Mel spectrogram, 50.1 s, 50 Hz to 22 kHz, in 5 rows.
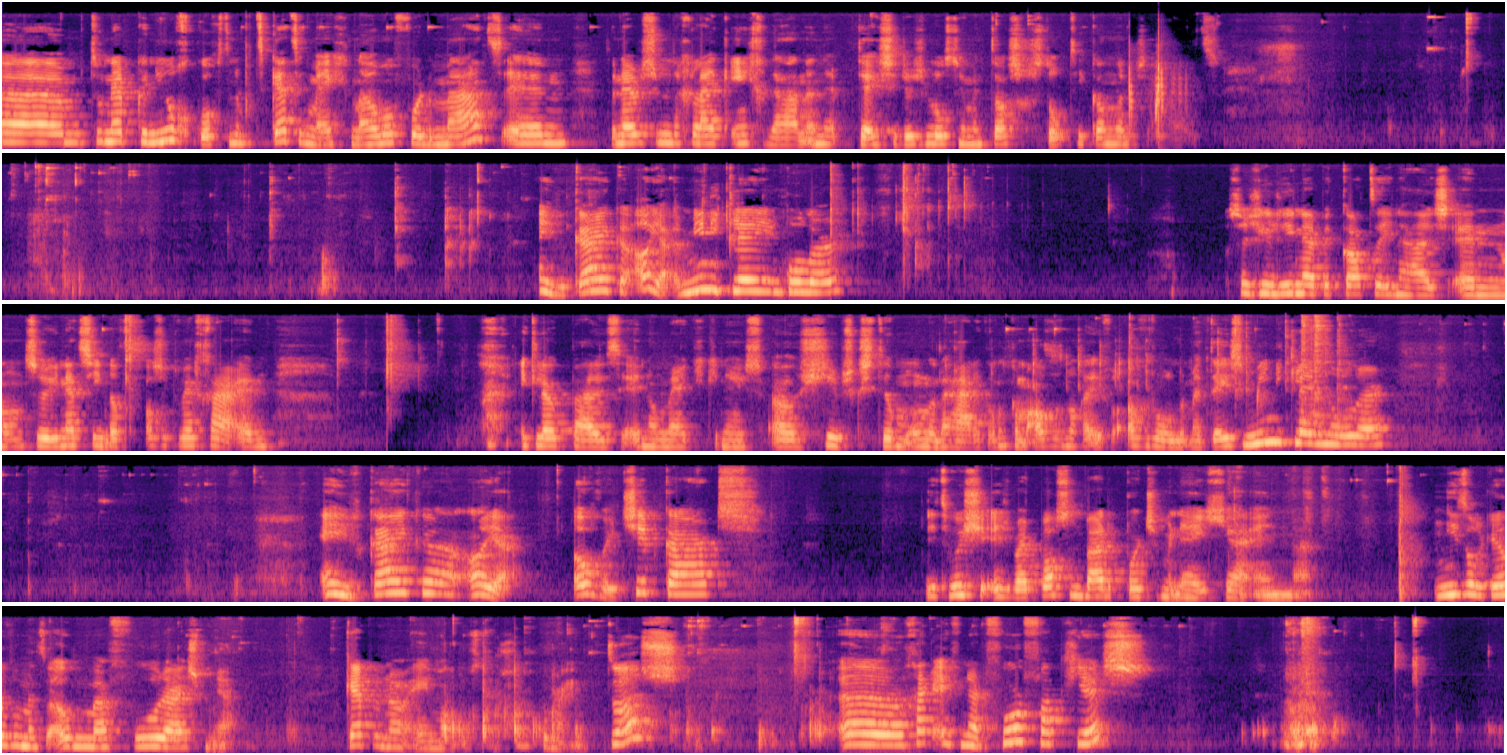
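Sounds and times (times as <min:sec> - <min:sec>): rummaging in a handbag: 0:09.5 - 0:12.4, 0:42.8 - 0:46.3, 0:47.9 - 0:49.1.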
